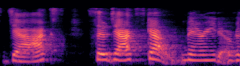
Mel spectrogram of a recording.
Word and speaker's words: Dax: And by the way, his name is Dax. That means that's spelled D as in dog, A-X, not Max, not anything else. It's Dax.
